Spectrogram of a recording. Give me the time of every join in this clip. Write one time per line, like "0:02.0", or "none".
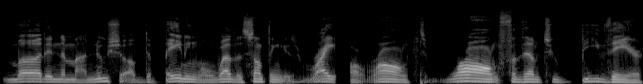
0:04.3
